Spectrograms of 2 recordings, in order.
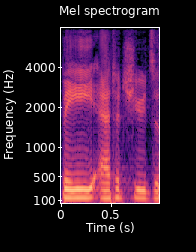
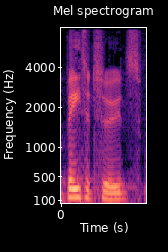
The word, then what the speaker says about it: Beatitudes: These aren't, for those of us who haven't seen or heard this word pronounced before, it's pronounced Beatitudes, as in the attitude you should be, not the Beatitudes, which to me sounds like a 1960s guitar pop band.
